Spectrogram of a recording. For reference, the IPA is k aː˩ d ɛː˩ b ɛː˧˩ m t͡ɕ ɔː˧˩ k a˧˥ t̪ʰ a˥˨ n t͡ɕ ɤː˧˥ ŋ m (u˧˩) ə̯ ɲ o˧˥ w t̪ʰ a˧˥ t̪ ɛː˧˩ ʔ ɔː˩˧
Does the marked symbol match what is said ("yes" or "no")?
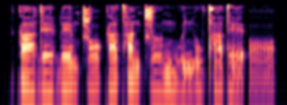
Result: yes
